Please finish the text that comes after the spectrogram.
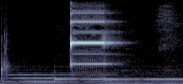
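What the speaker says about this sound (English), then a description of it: "it's gonna beep at me for a while now" A handheld FPV drone electronics board beeps once in a short, loud, steady tone, with a faint lower hum before and after it.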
